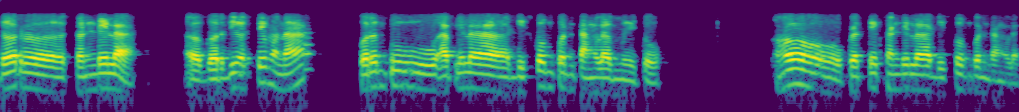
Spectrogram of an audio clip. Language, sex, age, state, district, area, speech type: Marathi, male, 45-60, Maharashtra, Wardha, urban, conversation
